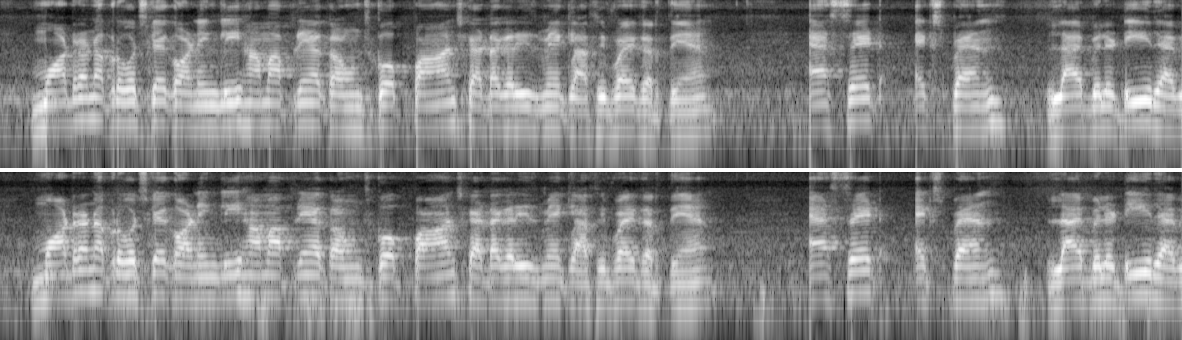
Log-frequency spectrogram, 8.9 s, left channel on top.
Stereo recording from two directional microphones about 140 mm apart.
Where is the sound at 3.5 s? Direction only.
25° left (ahead or behind).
